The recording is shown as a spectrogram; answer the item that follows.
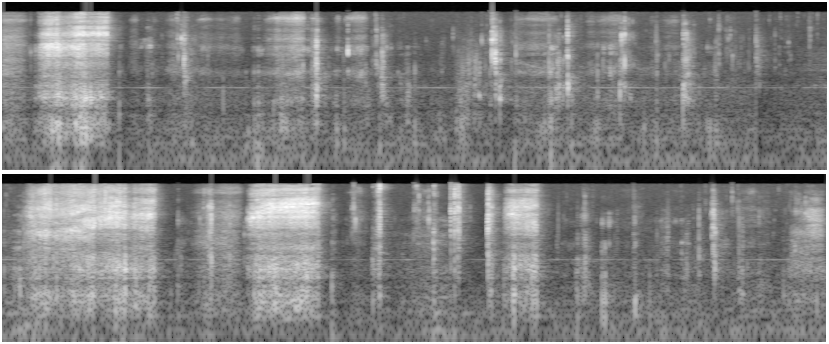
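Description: A person slurping ramen noodles from a bowl of broth and chewing with an open, wet mouth. Long, loud slurps come at the start and twice about two-thirds of the way through, with smacking chewing clicks in between.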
